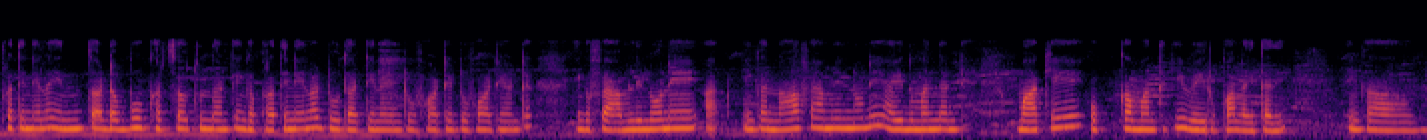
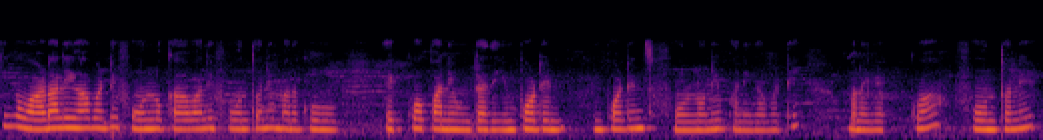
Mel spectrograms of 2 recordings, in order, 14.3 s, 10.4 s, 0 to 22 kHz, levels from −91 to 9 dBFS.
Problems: none marked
